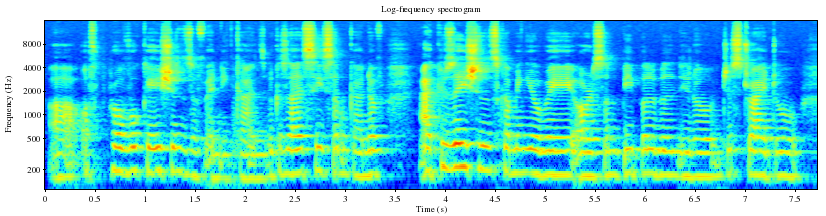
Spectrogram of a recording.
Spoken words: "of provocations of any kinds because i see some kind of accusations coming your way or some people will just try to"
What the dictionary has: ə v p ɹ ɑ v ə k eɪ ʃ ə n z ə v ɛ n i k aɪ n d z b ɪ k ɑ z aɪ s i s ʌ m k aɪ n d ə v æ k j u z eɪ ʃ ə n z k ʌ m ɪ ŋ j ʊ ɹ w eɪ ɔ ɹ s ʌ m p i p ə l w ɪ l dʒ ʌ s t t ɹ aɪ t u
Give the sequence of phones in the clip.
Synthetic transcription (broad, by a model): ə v p ɹ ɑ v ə k eɪ ʃ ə n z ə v ɛ n i k aɪ n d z b ɪ k ɑ z aɪ s i s ʌ m k aɪ n d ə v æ k j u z eɪ ʃ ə n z k ʌ m ɪ ŋ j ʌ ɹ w eɪ ɔ ɹ s ʌ m p i p ə l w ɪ l dʒ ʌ s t t ɹ aɪ t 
